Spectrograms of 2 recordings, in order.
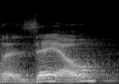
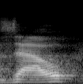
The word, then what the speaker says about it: Zao: the band is called zeo and that is actually the correct pronunciation not zao you know luckily i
